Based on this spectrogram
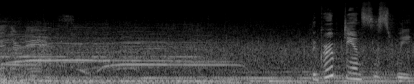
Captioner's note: cheering and applause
